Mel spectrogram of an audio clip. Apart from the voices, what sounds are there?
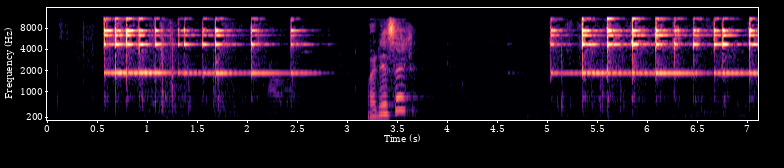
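small bell ringing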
